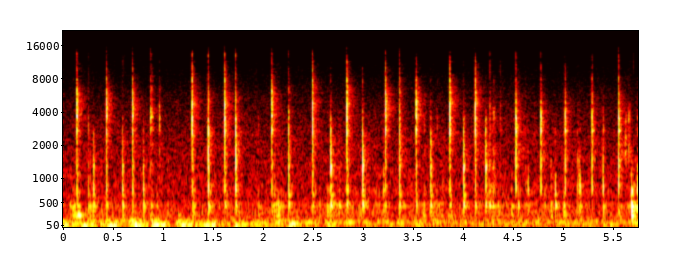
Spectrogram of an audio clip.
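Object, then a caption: Plastic hair straightener buttons. Fingertips and nails repeatedly press and tap the small buttons on a pink plastic hair straightener with a black cord. About thirty sharp, bright plastic clicks come in a steady, irregular stream, each dying away almost instantly over a faint low rumble.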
